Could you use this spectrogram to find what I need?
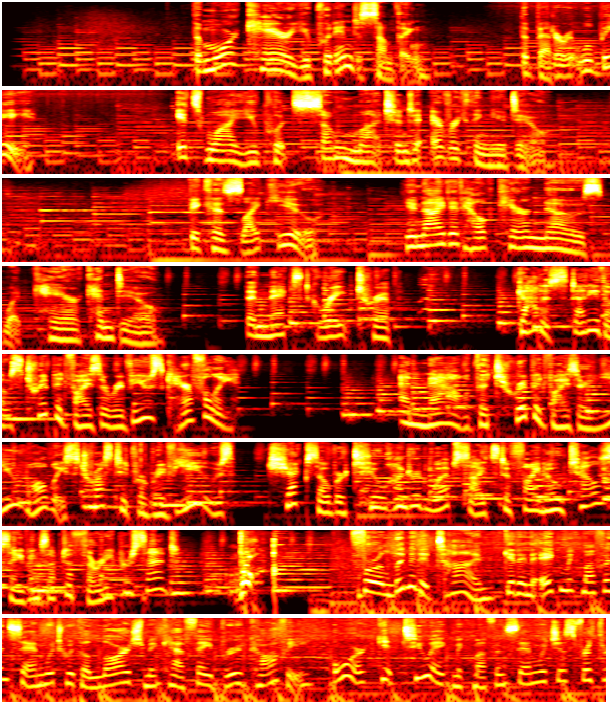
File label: COMMERCIAL for North American TV and Radio campaigns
